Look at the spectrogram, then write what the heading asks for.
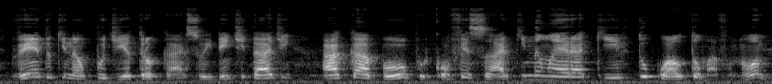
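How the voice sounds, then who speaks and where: A Brazilian man narrates in a crisp, forward, bright voice that sits a little high. He reads formally and with measured, instructive phrasing, as from a religious book. Faint music plays behind him. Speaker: narrator reading a book aloud. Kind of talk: scripted narration of a religious treatise.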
